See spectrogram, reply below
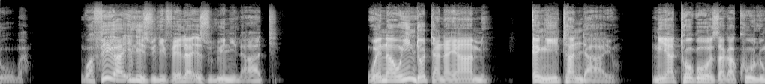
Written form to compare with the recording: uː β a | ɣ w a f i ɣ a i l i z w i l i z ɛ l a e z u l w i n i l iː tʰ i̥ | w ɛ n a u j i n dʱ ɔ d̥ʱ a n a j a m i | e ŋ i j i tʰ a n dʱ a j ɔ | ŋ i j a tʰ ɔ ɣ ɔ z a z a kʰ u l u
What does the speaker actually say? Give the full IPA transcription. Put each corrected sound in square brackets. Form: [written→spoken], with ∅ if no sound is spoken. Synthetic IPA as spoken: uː β a | ɣ w a f i ɣ a i l i z w i l i [z→v] ɛ l a e z u l w i n i l [iː→aː] tʰ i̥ | w ɛ n a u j i n dʱ ɔ d̥ʱ a n a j a m i | e ŋ i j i tʰ a n dʱ a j ɔ | ŋ i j a tʰ ɔ ɣ ɔ z a [z→ɣ] a kʰ u l u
